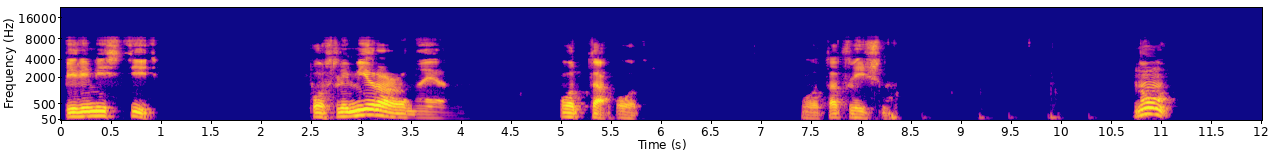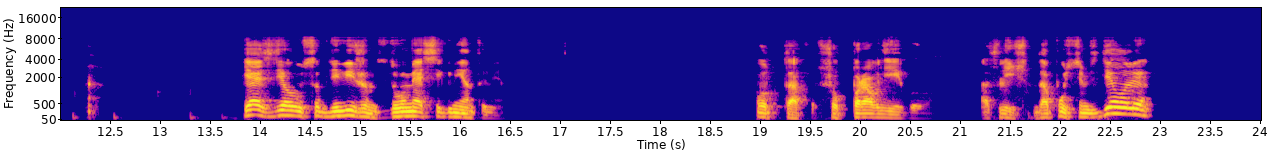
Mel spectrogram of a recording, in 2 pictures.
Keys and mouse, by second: 1.0-4.5 drag, 5.4-8.0 middle drag, 8.3 shift+middle click, 9.2 shift+middle click, 9.9 shift+middle click, 12.1 shift+middle click, 13.3 shift+middle click, 18.5 click, 19.7-21.5 middle drag.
